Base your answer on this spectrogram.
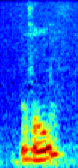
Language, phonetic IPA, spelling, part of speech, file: Polish, [vuw], wół, noun, LL-Q809 (pol)-wół.wav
